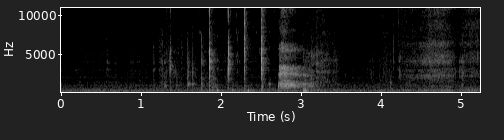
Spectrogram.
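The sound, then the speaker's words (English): A few sharp clicks, then a brief wet slurp as someone takes a quick sip of orange juice, with soft breathy noise afterward; no talking. “I will now sip on orange juice.”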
